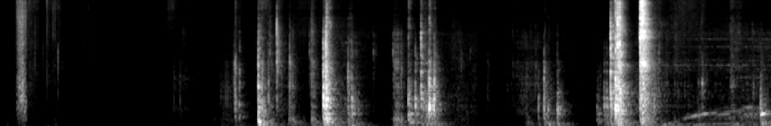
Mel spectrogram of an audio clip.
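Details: Kickr indoor bike pedalled: sharp, irregular clicks and thunks with a rising whir as the flywheel spins up.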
